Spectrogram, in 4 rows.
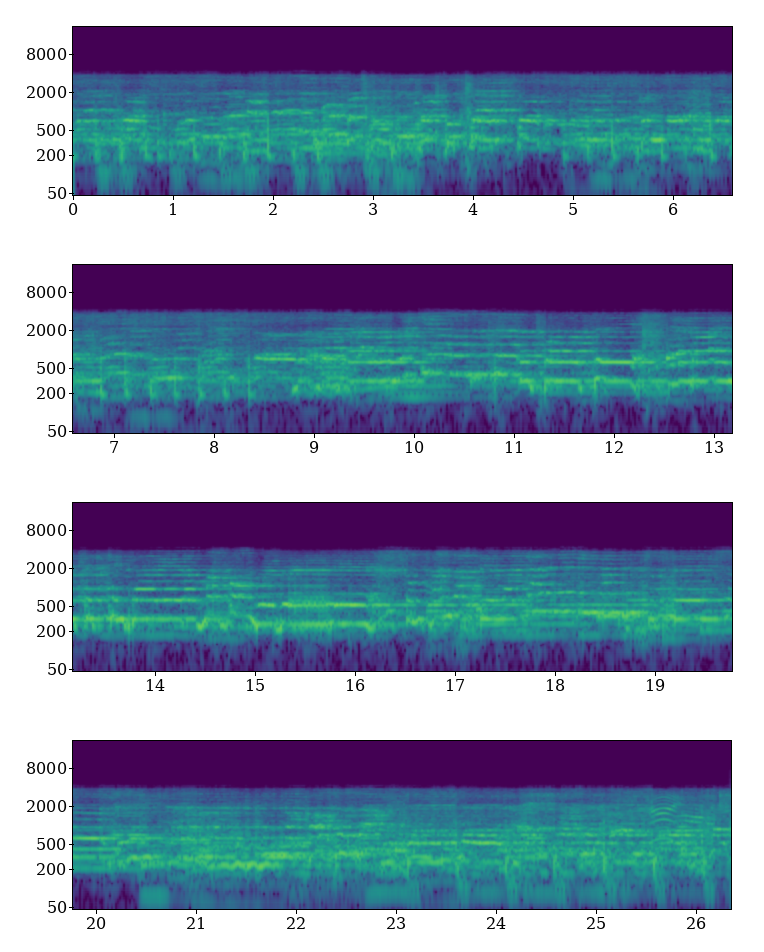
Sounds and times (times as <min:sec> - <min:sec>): Music: 0:00.0 - 0:26.3
Speech: 0:25.5 - 0:26.3.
